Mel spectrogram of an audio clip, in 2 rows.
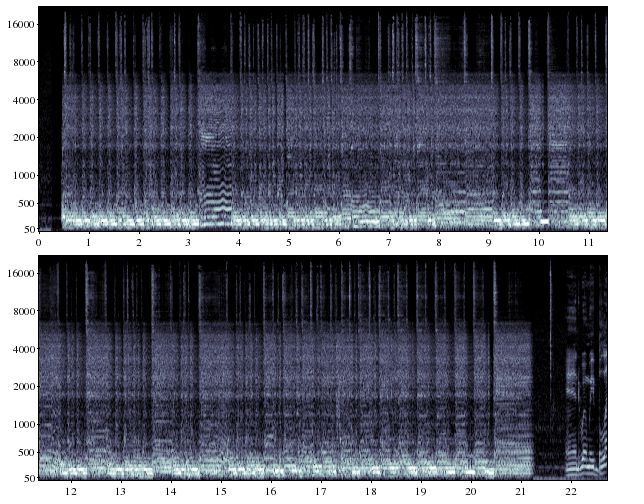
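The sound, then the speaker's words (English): Heavily distorted electric guitar, played through the POTD green KT88 impulse response in stereo in the Neural DSP Archetype Nolly, plays a loud, continuous riff with thick, saturated amp tone for about twenty seconds, then cuts off abruptly near the end. “So when we utilize the POTD green KT88 impulse response in stereo in our neural DSP archetype Nolly, it sounds like this.”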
